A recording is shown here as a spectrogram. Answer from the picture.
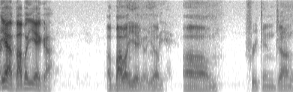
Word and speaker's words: Baba Yaga: Yeah, Baba Yaga.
